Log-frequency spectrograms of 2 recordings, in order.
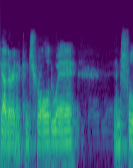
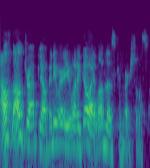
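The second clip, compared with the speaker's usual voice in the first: lightly voiced eager fan; 10 semitones higher than usual. Starstruck driver offering a ride.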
